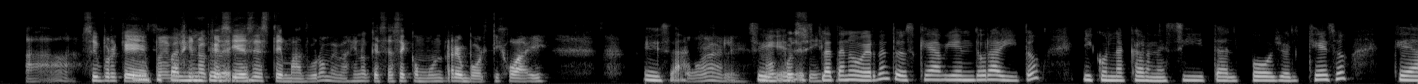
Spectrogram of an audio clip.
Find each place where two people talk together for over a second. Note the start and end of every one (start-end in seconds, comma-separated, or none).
1.3-2.6, 6.8-8.3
